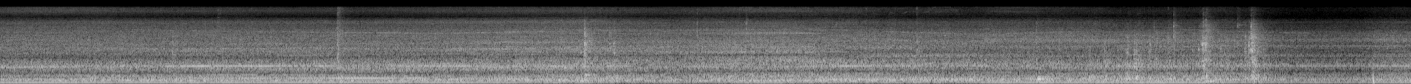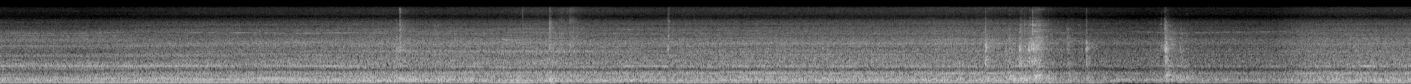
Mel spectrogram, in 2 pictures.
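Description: Komatsu crawler excavator's diesel engine running steadily while the machine digs a ditch, with a few sharp knocks around the middle and again near the end.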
